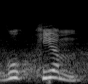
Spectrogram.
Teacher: গুহ্যম, হয়ের সাথে ইও যোগ হয়েছে, ইও আমাদের 5 অনুনাসিক্য বর্ণের মধ্যে নেই, তো আমরা আগে ইও উচ্চারণ করব না, আগে হ উচ্চারণ করব, তারপর ইও উচ্চারণ করব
